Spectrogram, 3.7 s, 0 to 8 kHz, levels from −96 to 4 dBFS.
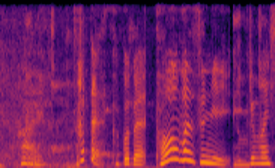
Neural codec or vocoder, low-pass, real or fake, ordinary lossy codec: codec, 16 kHz, 2 kbps, FunCodec, trained on LibriTTS, 25 frames a second; none; fake; none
